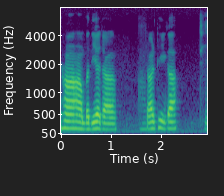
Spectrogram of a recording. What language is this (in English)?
Punjabi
